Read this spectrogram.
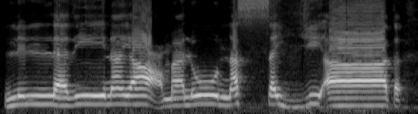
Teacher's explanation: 2 مرتبہ یا کو پڑھنا ہے، 2 مرتبہ سین کو پڑھنا ہے، سین کے اوپر بھی سختی کرنی ہے اور یا کے اوپر بھی سختی کرنی ہے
